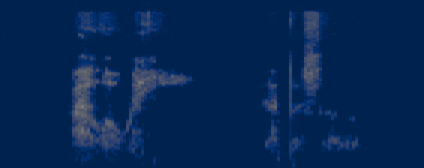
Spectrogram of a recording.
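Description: Someone whispers close to the microphone in two short breathy bursts separated by a brief pause, the words hushed and unvoiced against a quiet background.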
